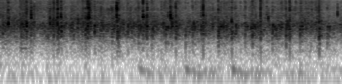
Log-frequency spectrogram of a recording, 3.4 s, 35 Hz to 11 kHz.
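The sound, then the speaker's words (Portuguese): A crowd claps in a loud, steady burst of applause congratulating someone on 200 in sales the previous day, dense overlapping hand claps sustained at an even level for a few seconds with no voices standing out. “Salve de palmas, gente.”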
